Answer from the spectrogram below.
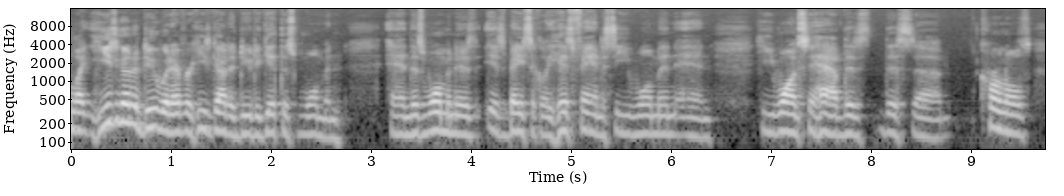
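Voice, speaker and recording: Guy rambling thru a movie review, lots of you-knows and restarts, kinda high but mellow voice. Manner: rambling, many fillers and restarts. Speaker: film reviewer. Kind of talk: casual spoken movie review.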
